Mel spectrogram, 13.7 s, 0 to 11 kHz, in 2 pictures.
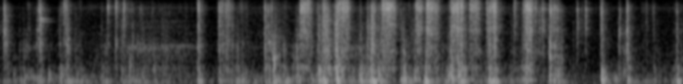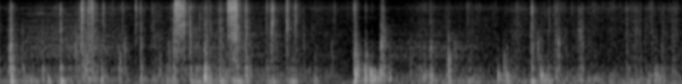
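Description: Runs of rapid clicks and scraping from a hand tool backing out the self-tapping screws that hold the ignition module to a Partner 352 chainsaw's plastic housing.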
